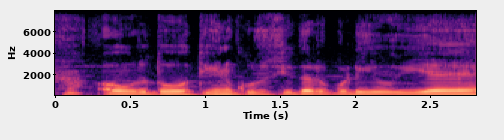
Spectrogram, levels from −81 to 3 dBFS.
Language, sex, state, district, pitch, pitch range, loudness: Hindi, male, Uttar Pradesh, Shamli, 95 Hz, 95-100 Hz, -17 LUFS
